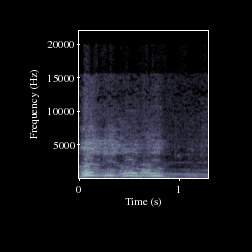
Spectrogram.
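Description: A single dog gives a short, high yipping bark that rises and falls in pitch, then breaks off abruptly, close and clear.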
